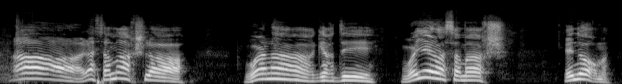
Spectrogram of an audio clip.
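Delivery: loud, high burst of excitement; excited triumph. Real, not acted. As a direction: exclaim that it finally works. The test suddenly works on camera.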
